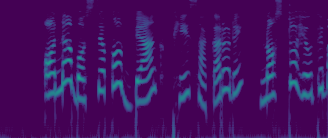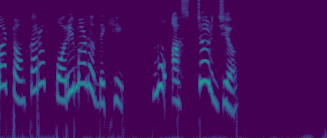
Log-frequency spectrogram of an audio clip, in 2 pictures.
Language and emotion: Odia, surprised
